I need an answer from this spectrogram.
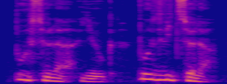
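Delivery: crying out in sheer terror. A young woman cries to a man handling a bracelet, terrified outcry. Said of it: "s'écria la jeune fille avec un regard de terreur".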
